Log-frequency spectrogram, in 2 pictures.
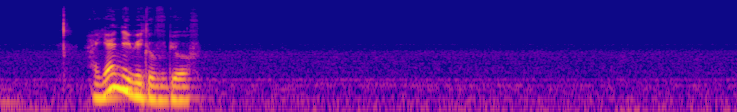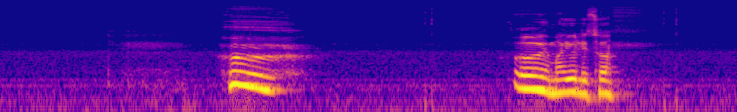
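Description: A young man speaks in short bursts with animation into a nearby microphone.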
